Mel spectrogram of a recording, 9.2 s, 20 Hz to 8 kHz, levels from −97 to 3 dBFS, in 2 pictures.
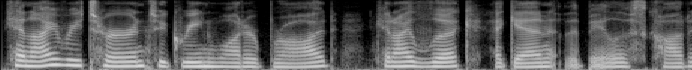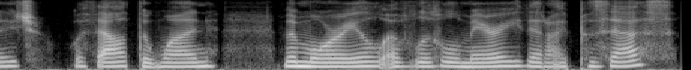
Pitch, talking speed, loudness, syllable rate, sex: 185 Hz, 155 wpm, -18 LUFS, 4.7 syllables/s, female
